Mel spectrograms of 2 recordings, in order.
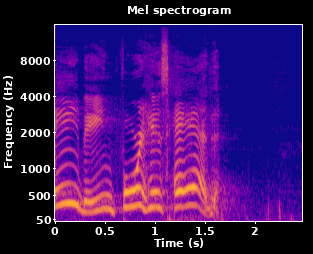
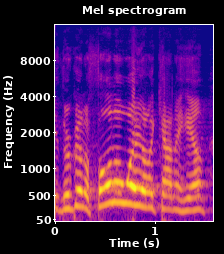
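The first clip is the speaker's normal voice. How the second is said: ordinary talk, nothing marked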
